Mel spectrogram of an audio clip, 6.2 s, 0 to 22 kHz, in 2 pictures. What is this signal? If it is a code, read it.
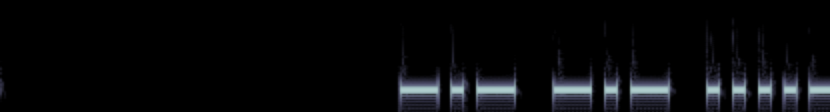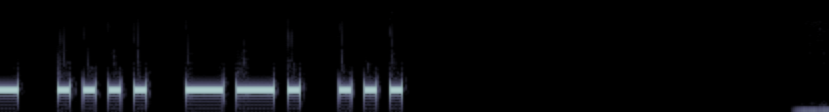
Morse code, heard as a keyed tone, about 27 wpm, 700 Hz. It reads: KK4HGS
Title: Speed Racing - USA 2x3 Call Signs 25wpm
